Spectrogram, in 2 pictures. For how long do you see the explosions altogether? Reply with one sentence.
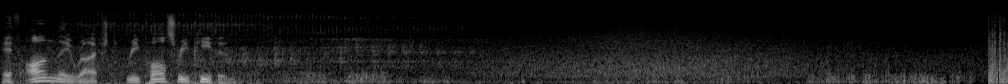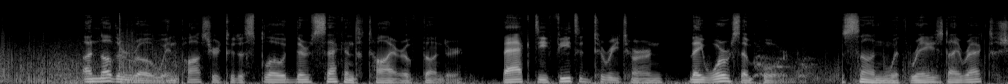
You can hear the explosions for 2 seconds altogether.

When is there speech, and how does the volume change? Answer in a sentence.
You can hear the speech briefly from 0.0 to 2.4 s; and from 10.9 to 20.1 s, at a steady volume.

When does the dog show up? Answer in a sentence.
You can hear the dog from 17.6 to 18.4 s.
